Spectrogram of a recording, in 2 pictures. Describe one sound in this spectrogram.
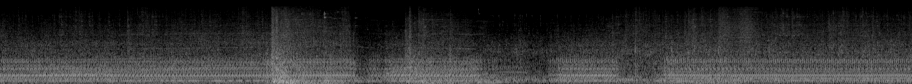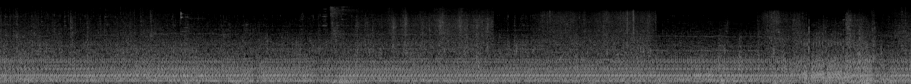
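Tyres skid and scrape on gravel.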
